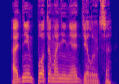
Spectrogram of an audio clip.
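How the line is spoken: Gloomy remark. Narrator (Russian): мрачным тоном заметил Винсент

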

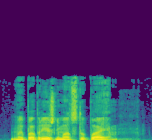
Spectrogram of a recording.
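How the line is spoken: Gloomy reply. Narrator (Russian): мрачно ответил пилот

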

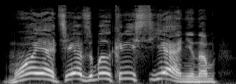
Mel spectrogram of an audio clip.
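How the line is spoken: Loud proclamation. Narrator (Russian): громко провозгласил фон Хельрунг

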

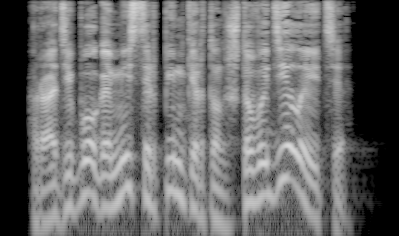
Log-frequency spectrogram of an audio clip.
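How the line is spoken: Shouting colonel. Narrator (Russian): крикнул полковник

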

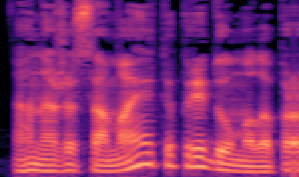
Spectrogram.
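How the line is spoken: Mutter. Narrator (Russian): пробормотал Журка

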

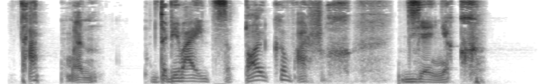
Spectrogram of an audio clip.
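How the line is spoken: Muffled, conflicted. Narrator (Russian): боролся с противоречивыми чувствами, глухо произнес

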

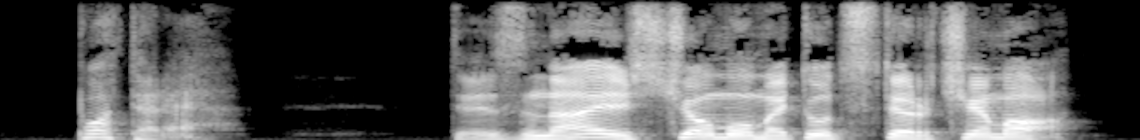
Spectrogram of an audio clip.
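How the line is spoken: Menacing question. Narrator (Ukrainian): запитав Снейп погрозливим голосом

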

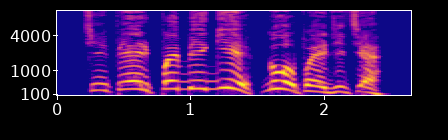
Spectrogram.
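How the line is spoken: Shouted. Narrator (Russian): крикнул Бинабик

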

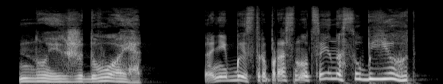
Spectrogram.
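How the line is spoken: Whining, giving in. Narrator (Russian): заскулил Смегрл, сдаваясь

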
